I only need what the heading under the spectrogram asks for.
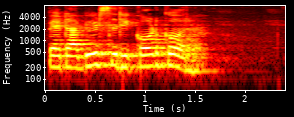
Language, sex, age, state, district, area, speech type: Goan Konkani, female, 30-45, Goa, Canacona, rural, read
